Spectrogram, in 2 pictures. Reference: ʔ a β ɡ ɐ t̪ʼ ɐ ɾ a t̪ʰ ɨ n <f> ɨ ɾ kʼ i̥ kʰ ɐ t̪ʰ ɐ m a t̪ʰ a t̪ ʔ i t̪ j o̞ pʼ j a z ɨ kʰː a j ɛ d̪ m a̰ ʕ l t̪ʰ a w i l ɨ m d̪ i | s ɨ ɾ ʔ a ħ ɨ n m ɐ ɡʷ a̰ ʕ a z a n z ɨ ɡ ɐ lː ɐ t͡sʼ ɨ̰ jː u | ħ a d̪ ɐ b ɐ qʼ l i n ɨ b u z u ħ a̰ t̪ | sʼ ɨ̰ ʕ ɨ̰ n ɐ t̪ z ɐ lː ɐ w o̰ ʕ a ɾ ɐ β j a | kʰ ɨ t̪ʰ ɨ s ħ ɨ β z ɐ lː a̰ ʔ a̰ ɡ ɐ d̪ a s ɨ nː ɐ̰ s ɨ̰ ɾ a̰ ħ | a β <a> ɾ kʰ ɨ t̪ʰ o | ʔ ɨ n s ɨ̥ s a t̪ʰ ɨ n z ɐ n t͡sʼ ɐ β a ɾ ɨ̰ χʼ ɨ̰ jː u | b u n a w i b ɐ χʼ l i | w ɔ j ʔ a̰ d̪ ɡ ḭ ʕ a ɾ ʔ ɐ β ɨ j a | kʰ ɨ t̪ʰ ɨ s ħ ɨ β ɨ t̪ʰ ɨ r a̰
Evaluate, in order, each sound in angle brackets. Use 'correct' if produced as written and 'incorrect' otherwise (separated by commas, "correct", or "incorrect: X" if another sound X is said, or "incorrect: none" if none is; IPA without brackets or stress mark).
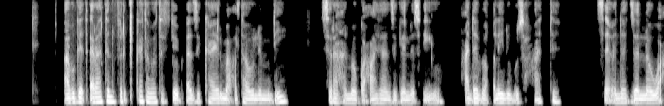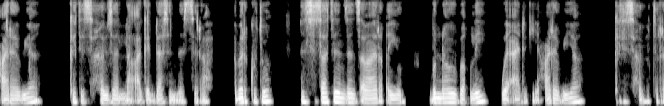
correct, incorrect: ɐ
